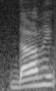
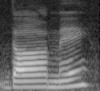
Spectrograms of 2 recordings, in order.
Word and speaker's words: dame: Accent on the first syllable, so we put our mark here. A vowel again, like in father. Dame. A like in cake. Dame un, U, long U type sound.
